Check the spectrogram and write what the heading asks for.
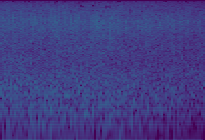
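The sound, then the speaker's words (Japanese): A steady, dense roar of ocean waves surging without pause, a broad rushing wash of surf that stays loud and even for the whole stretch, with no voices. “目をつぶっているのか開けているのかわからない闇の中で僕らは波の怒りを聞いていた”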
